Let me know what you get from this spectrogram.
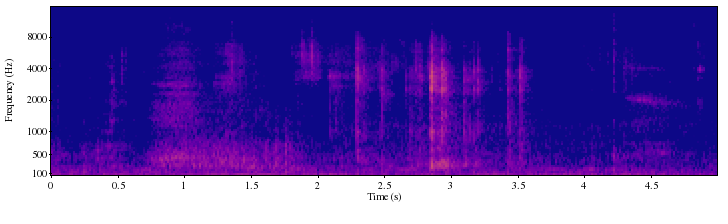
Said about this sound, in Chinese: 我随便写写字，抄点东西。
